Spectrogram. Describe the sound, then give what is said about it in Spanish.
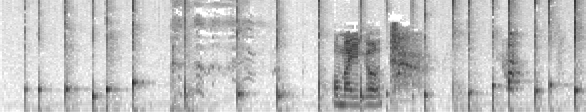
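A rapid series of hollow, pitched pops from slapping the cheeks, their pitch shifting up and down to tap out the Super Mario theme melody, briefly interrupted by an astonished exclamation. “Te puedo hacer la canción del Super Mario, ¿eh? Pegándome en las mejillas.”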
